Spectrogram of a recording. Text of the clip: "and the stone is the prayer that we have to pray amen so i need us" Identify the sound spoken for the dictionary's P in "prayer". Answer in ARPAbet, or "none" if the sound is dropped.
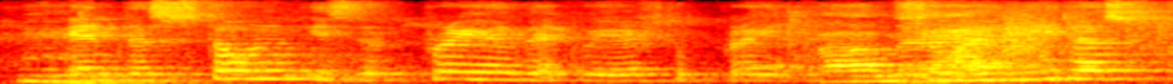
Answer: P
